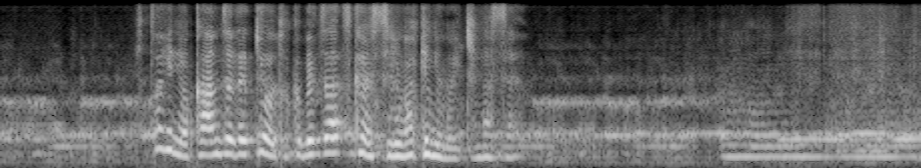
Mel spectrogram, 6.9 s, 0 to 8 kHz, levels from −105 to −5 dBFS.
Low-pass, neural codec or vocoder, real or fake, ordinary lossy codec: 7.2 kHz; codec, 16 kHz, 2 kbps, FreqCodec, smaller model; fake; none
